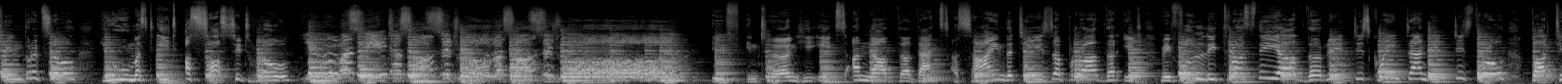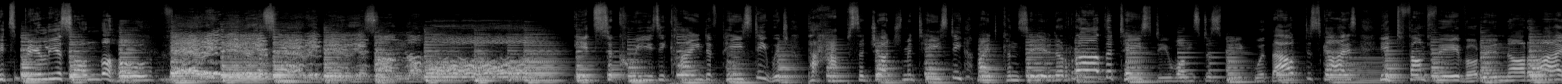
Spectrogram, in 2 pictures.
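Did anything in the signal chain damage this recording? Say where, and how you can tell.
Yes: clock slip clicks, 0.11 to 31.24 s, a soft rattle of single-sample slips about fifty per second, likely from unsynchronised converter clocks roughly 0.1 percent apart.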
